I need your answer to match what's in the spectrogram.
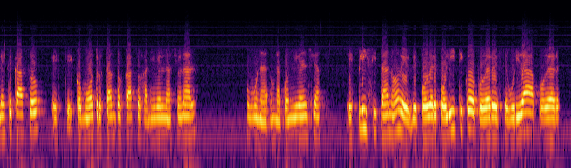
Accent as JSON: {"language": "Spanish", "town": "Tartagal", "region": "Salta", "country": "Argentina", "tie": "born or raised there", "said": "Yo soy de Tartagal, nacida y criada la mitad de mi vida en Tartagal, provincia de Salta, que estamos a 50 kilómetros de la frontera."}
